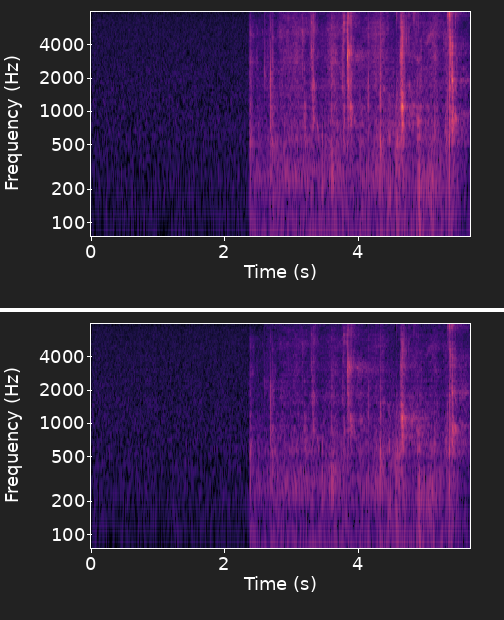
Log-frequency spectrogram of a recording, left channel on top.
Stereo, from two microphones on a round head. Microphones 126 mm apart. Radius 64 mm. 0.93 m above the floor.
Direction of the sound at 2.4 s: 65° left (ahead or behind).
